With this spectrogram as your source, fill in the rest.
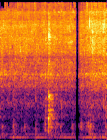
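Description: Ridge gourd and potatoes fry in a pan with an even, close sizzle, a faint stir and a brief clink, and a momentary gap in the sound.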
